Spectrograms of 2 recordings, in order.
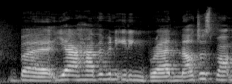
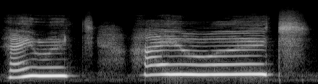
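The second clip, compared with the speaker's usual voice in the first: high, louder squealed hello; 9 dB louder, much slower than usual. Real, not acted. Mother greeting her baby with a high excited squeal.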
